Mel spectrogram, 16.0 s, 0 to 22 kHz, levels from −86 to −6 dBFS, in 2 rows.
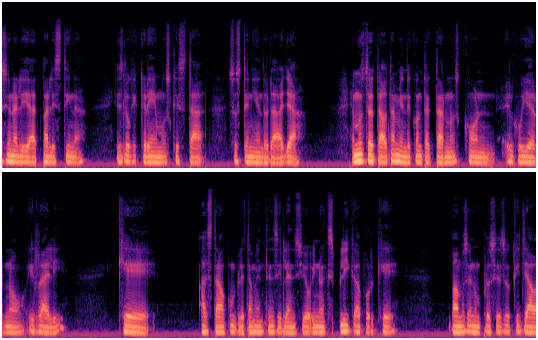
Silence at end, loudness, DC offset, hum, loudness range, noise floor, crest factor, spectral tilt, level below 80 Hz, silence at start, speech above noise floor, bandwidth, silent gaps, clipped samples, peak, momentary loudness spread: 0 s; -27 LUFS; under 0.1%; none; 4 LU; -50 dBFS; 20 dB; -8 dB/octave; -48 dBFS; 0 s; 25 dB; 12.5 kHz; none; under 0.1%; -6 dBFS; 9 LU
